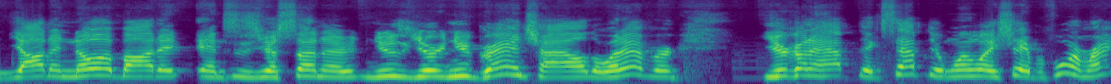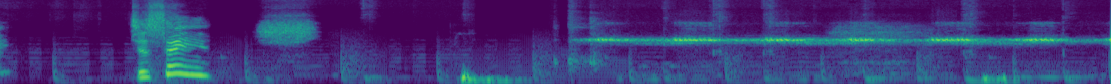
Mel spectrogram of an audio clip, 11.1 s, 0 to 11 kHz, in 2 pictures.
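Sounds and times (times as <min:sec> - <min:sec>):
speech: 0:00.0 - 0:07.2
low thumps: 0:07.8 - 0:08.4
high-pitched cricket trill: 0:08.4 - 0:11.1.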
